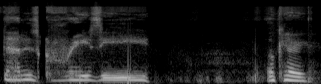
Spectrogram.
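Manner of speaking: slow awed whisper. Real, not acted. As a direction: breathe it out in wonder. Awed whisper during eclipse.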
